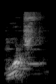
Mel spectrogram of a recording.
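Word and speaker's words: борщ: цей обмін був двосторонній ціла Європа вимовляє боршт бо в їдищі це слово читається Саме так упродовж своєї історії українська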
